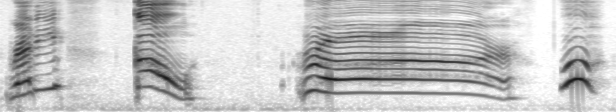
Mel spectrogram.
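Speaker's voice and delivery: big loud playful roar then a whoop; tiger roar. Pretend. Teacher leading children in a tiger roar. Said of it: "Let me hear your best tiger roar".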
